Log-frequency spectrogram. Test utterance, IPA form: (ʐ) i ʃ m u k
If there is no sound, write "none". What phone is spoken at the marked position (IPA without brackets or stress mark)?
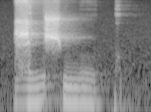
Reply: ʐ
